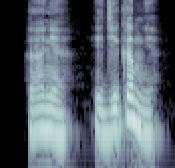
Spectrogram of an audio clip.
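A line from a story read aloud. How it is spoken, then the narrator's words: Quiet. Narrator (Russian): тихо сказал Воронцов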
